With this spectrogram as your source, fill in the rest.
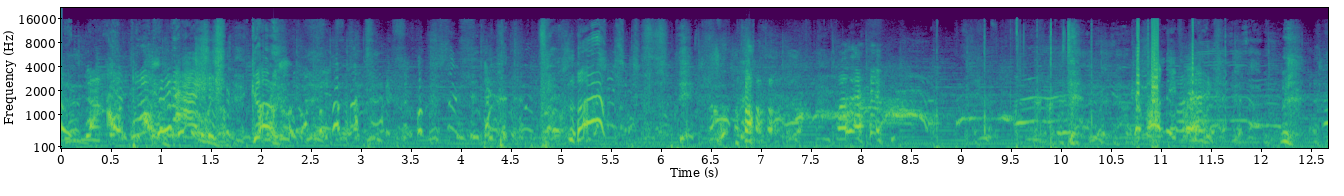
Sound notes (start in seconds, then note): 0.1 men laughing; 1.7 men chatting; 1.7 men laughing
